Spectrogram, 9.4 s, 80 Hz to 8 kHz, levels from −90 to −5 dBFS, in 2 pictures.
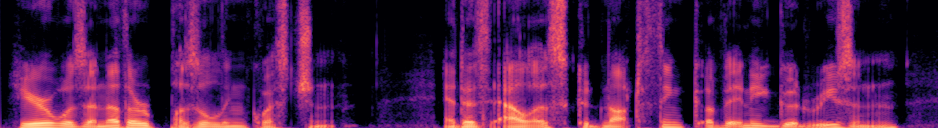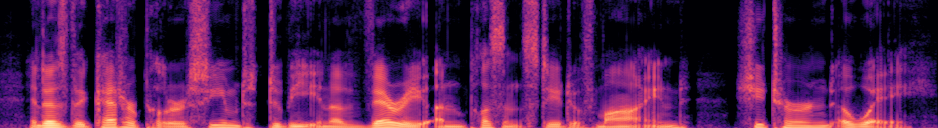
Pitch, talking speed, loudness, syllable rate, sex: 110 Hz, 205 wpm, -21 LUFS, 6.2 syllables/s, male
